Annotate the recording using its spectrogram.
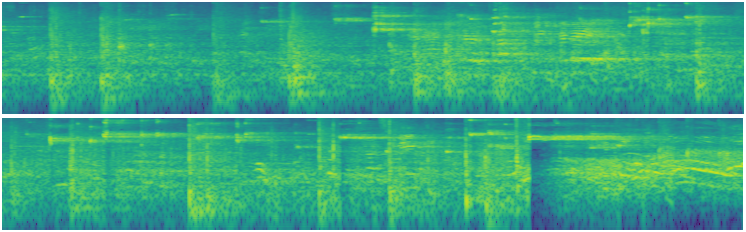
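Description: A basketball bouncing and thudding on a wooden gym floor during play, irregular knocks over the voices of players and spectators in a large, echoing hall. The sound changes abruptly near the end.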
